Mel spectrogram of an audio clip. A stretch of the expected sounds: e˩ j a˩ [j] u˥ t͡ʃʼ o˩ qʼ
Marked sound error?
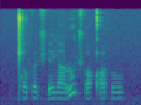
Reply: yes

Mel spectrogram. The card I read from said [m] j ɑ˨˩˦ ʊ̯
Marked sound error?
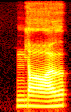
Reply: no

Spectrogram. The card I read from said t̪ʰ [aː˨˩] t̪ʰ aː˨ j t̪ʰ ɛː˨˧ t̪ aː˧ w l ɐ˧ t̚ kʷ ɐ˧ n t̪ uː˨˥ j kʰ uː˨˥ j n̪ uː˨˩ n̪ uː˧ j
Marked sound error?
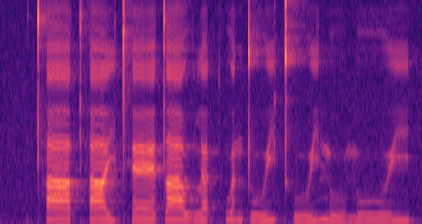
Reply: yes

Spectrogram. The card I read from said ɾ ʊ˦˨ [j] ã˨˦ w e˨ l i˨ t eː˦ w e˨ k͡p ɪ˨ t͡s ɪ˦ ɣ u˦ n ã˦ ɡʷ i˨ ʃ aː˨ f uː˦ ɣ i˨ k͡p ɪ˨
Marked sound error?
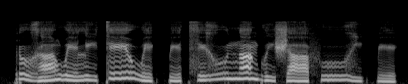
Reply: yes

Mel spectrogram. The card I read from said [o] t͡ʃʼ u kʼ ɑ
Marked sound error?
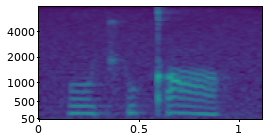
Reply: no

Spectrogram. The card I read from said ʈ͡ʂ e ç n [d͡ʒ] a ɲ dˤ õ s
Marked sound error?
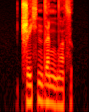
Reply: yes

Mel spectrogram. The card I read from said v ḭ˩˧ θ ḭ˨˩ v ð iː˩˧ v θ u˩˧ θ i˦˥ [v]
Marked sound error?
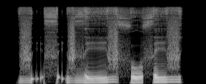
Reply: no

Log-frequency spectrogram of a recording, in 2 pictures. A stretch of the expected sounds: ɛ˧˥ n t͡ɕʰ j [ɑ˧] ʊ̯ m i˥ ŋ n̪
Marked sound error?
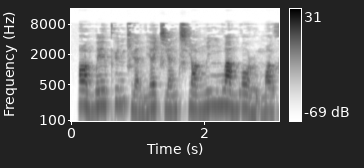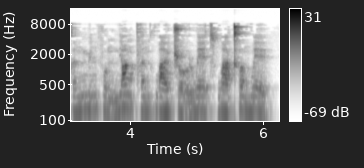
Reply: no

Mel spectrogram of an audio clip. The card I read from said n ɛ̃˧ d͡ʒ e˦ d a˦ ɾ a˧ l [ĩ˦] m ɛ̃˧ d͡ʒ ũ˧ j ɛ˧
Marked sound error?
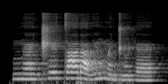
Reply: no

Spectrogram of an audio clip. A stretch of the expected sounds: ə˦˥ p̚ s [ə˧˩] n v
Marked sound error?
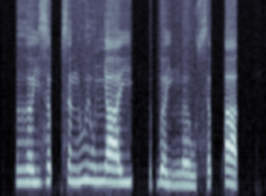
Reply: yes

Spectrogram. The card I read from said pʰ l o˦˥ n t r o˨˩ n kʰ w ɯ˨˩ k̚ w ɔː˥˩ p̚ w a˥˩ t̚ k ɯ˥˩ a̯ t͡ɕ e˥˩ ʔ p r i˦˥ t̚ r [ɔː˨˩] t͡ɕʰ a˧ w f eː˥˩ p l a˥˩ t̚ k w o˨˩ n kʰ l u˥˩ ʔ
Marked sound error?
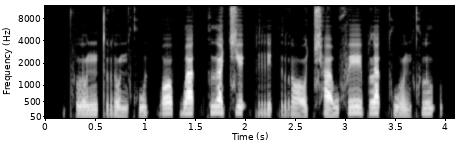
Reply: yes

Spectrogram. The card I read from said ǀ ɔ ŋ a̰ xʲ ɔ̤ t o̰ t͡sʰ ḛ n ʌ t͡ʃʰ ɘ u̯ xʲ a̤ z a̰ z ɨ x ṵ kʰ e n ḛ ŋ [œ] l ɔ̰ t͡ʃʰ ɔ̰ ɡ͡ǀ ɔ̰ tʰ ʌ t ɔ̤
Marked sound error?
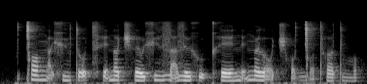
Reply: no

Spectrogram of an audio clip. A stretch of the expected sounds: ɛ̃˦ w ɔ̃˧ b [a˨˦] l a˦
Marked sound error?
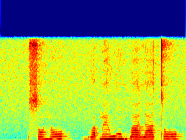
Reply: yes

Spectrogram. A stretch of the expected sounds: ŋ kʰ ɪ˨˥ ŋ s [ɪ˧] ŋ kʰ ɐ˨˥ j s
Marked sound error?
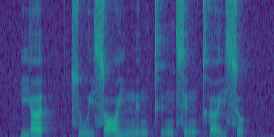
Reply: no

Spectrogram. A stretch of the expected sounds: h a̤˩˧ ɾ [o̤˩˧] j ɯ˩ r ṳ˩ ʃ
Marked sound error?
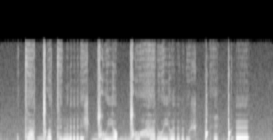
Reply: no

